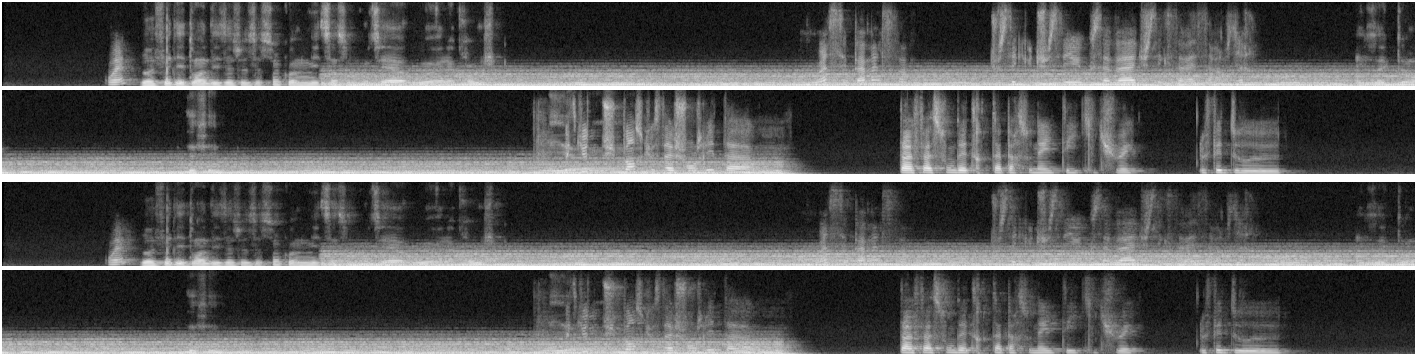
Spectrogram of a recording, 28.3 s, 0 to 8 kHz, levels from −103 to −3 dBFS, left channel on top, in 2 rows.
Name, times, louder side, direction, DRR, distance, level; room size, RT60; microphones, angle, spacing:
voice 1, 1.4-4.9 13.5-14.2 16.0-16.3 19.6-20.4, left 2 dB, 40° left, 0.5 m, -23 dB
sound 1, 3.2-22.0, equal, 5° right, 1.2 m, -20 dB
voice 2, 8.0-9.1 9.9-12.5 19.5-22.0 23.1-25.4 26.1-27.0, left 4 dB, 70° left, 0.7 m, -26 dB
13.5 x 12.0 x 2.9 m
head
